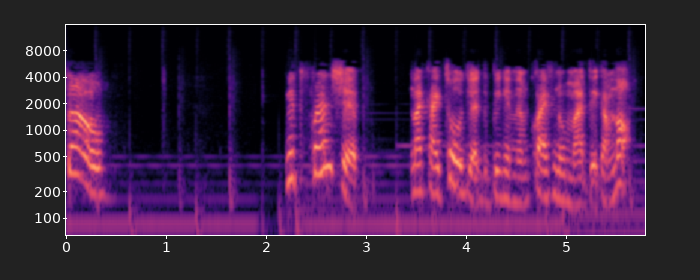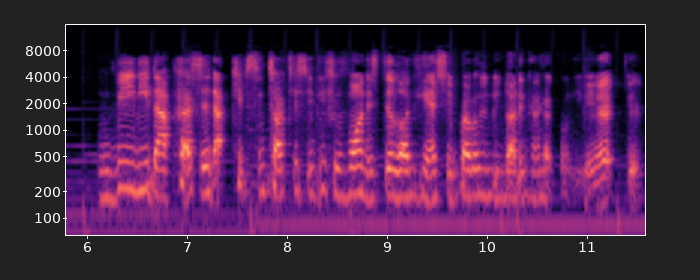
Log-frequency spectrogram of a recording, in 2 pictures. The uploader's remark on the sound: my chat via Instagram Live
